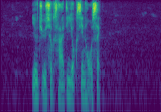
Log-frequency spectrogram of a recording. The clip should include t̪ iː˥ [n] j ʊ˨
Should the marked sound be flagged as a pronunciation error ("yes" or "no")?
yes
